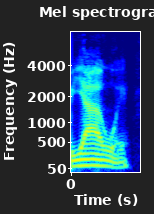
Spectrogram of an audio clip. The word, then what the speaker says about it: Yahweh: muy mala traducción porque la Yud no suena como J. Algunos Jehová o Yahvé, depende la versión que usted tenga. Otros en el mundo, en los círculos más académicos, pronuncian como Yahweh.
